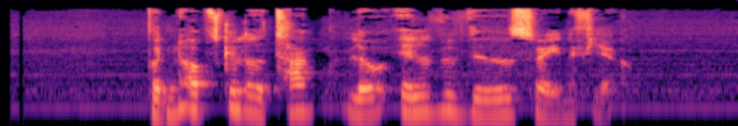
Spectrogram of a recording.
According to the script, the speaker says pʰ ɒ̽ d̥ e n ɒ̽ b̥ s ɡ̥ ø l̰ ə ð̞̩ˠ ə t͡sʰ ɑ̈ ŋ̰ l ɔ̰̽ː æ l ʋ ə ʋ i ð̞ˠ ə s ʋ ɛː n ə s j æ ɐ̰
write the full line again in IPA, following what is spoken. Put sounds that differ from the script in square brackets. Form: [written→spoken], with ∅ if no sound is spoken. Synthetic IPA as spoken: pʰ ɒ̽ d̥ e n ɒ̽ b̥ s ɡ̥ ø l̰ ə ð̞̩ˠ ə t͡sʰ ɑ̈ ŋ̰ l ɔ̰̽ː [æ→e] l ʋ ə ʋ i ð̞ˠ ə s ʋ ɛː n ə [s→f] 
